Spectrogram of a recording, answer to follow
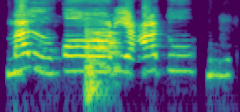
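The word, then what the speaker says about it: ما القارعة: মাল করিআদু, আইন আইন উচ্চারণ হবে মাল কারিআতু।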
